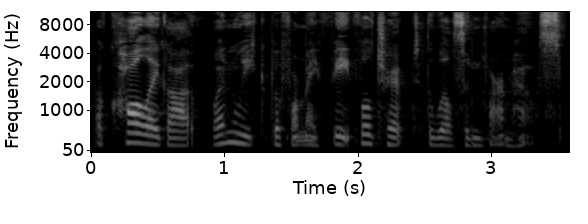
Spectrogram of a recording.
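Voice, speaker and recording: A woman's voice: fairly low pitch, a little fast, gravelly, a little mellow, slightly rough. A woman playing a candid, wry, uneasy young filmmaker who narrates a radio play in a confiding way, with tangents and swearing. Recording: music behind the voice.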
